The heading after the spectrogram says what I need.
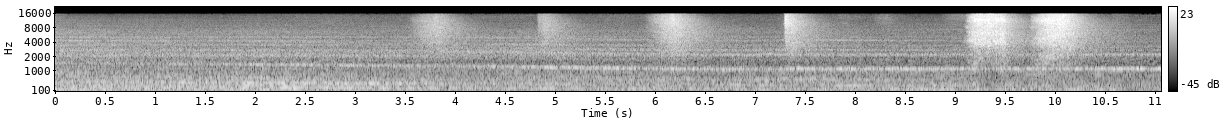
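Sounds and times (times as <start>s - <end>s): train high whine: 2.1s - 11.0s
hiss bursts: 9.1s - 10.4s.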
